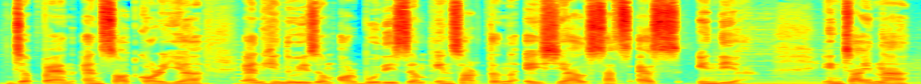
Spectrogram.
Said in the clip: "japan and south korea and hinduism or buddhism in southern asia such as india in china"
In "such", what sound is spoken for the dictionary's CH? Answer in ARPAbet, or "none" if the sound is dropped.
S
